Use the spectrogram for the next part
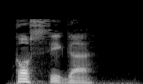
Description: k0SSiga] cogn. — propr., forma sarda per «Corsica» (così come Cossu per «còrso»); alterato però in koSS&ga, e accettato con quest’accento dall’interessato, come cogn. del politico Francesco C. (1928-2010)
